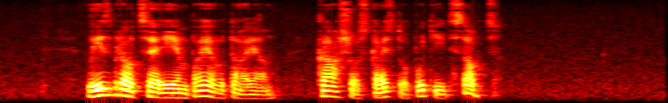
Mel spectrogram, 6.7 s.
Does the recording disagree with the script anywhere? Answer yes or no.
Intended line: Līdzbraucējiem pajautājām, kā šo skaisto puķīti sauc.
no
